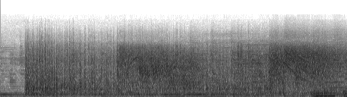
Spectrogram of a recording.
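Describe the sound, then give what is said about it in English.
Loud, dense gunfire: a rapid barrage of booming shots and rumbling blasts that runs for several seconds without clear pauses. “See how Chaco shoots?”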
